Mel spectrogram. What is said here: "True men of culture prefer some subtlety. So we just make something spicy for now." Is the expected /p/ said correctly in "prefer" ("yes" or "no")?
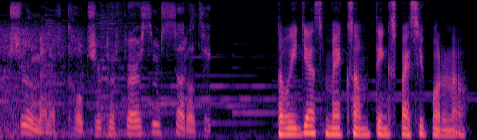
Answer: yes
